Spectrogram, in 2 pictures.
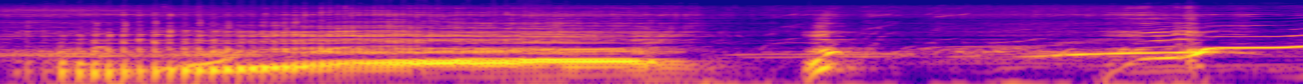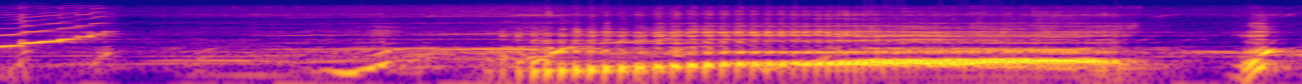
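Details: Male humpback whale song recorded from a kayak with a GoPro: two long buzzing low moans separated by upswept whistles and sharp rising cries, the pattern repeating in a regular phrase.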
